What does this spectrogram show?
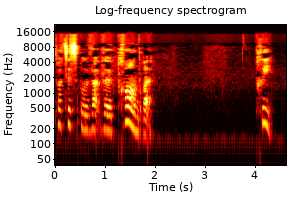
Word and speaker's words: pris: So, yes, it does sound like the word for price, but the word for price has an X at the end instead of an S. So it's pronounced exactly the same.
